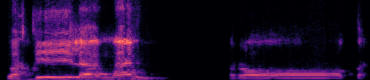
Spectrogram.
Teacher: Jelaskan nun itu. Jangan masuk nun ke dalam ra. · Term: saktah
